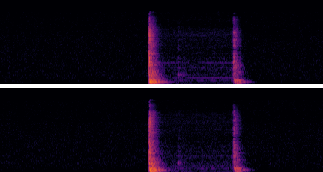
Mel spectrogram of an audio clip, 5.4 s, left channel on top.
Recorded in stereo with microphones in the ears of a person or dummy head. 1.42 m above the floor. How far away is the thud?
About 1.1 m.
